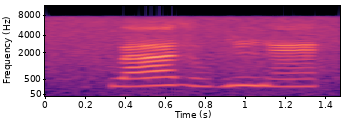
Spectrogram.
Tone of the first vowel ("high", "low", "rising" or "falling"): rising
